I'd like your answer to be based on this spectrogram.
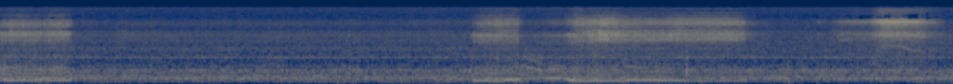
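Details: English Bulldog asleep and dreaming: rattling, snorting breaths with some whimper-like sounds; snoring.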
